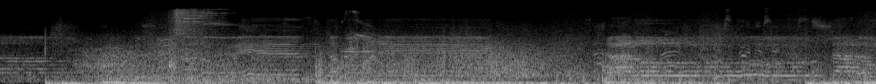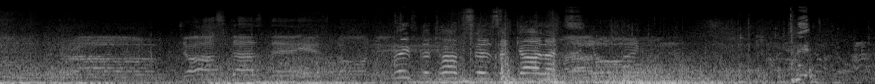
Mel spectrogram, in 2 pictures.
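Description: Waves crash and roar around a sailing ship in a storm.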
